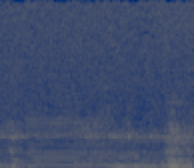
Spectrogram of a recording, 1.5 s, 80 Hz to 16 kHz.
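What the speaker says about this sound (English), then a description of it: "So if you only press a little bit, it's going to stitch slow." A Janome 2212 sewing machine stitching slowly under light pressure on the foot pedal, a close, even motor hum with a faint mechanical whir throughout.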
